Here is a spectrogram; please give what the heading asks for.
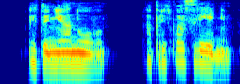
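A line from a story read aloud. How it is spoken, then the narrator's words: Tired reply. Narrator (Russian): устало ответил Брайан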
